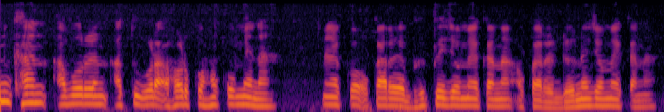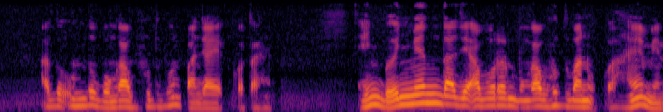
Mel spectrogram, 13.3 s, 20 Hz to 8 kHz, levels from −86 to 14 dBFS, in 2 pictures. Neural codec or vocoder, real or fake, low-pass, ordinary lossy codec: none; real; 7.2 kHz; none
